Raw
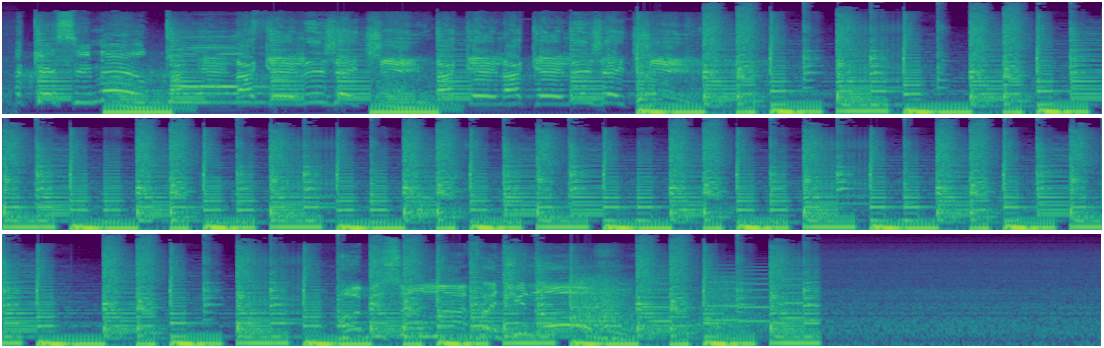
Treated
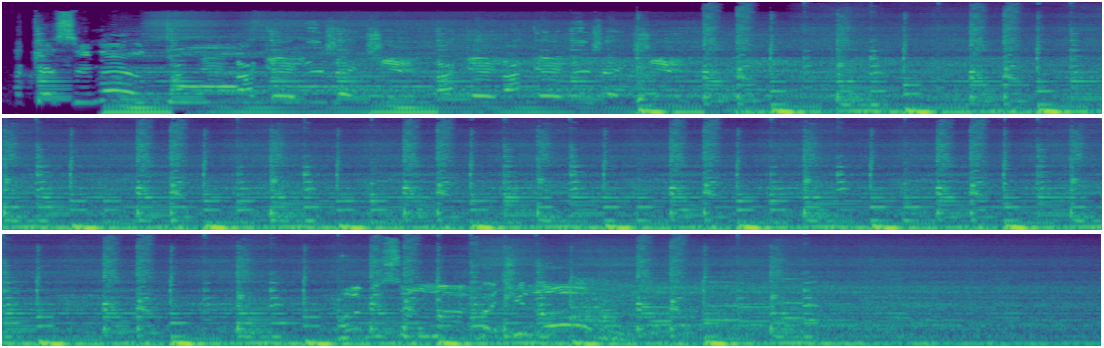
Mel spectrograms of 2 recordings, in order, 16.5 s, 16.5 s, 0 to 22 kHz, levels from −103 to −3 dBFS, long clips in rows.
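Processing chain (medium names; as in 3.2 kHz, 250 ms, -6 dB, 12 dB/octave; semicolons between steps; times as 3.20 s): expander on every frequency bin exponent 2; echo that smears into a reverb 562 ms, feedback 68%, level -11.5 dB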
